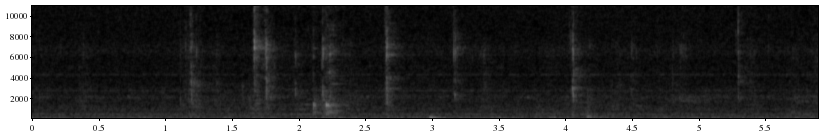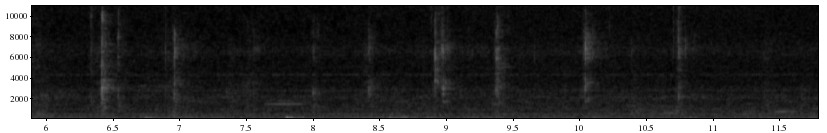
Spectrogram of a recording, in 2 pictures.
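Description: Irregular wet clicks and smacks of a person eating rice with his fingers: lip smacks and chewing, with fingers gathering food off a metal plate.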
